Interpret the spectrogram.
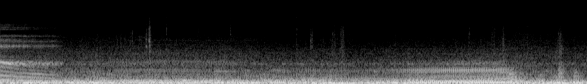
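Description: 2022 Mercedes-AMG SL55's 4.0-litre twin-turbo V8, heard from inside the cabin as the car accelerates in Sport Plus mode. It is a deep, steady rumble, and the engine note rises gradually before dropping away suddenly about five seconds in.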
